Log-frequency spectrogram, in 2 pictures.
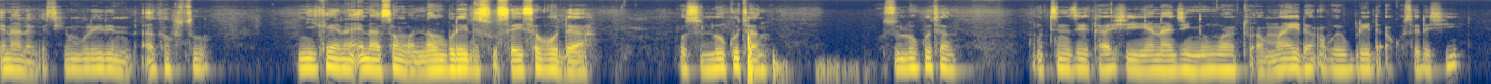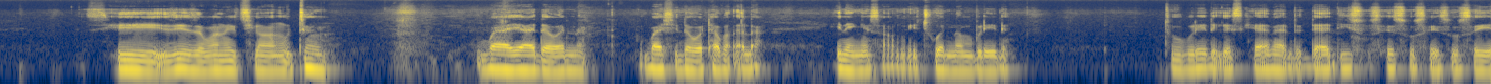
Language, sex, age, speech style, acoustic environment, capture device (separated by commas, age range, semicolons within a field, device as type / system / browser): Hausa, male, 18-24, excited, nature, mobile / Linux / Chrome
